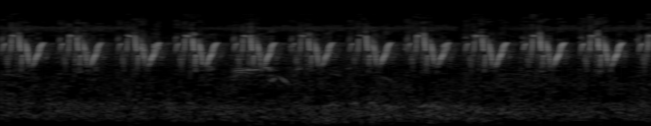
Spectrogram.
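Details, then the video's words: Shrill, nonstop mountain wren song recorded up close: sharp high notes shaped like a quick dip and rise, repeated in a regular chain about two and a half per second, with one faint lower whistle partway through. "Cận Cảnh Tiếng Hót Liên Hồi Chói Tai Của Chim Hồng Tước Núi"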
